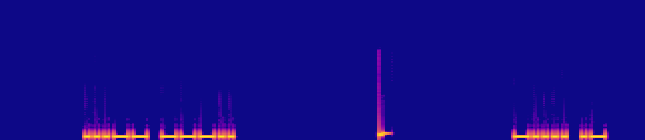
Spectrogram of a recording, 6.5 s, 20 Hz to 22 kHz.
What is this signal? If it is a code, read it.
Morse code, heard as a keyed tone, about 25 wpm, 700 Hz. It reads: 38 6A
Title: Common Cut Numbers - 2-Digit 25wpm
